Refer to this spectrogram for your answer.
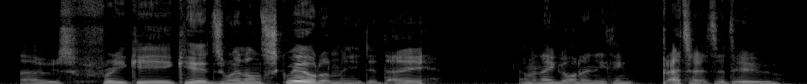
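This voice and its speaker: A put-on character voice, pitched low-to-middle, moves along at a moderate pace. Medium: audio drama. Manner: sneering, crude.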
